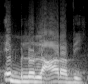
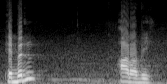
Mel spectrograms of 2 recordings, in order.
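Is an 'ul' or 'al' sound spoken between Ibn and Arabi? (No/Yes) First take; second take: Yes; No. First: An 'ul' sound links Ibn to Arabi. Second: Ibn runs straight into Arabi without 'ul'. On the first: This is the form used in the Maghrib. "Dalam bahasa Maghrib, Ibn Arabi tidak boleh illa bil alif wal lam. Dibacanya" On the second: This is the form used in Damascus. "Maka dihapuslah alif dan lam. Gimana bacanya?"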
